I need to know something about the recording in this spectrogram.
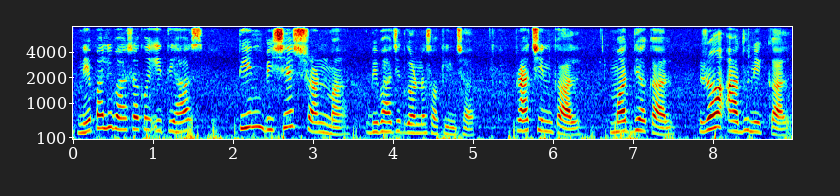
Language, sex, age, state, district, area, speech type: Nepali, female, 18-30, West Bengal, Darjeeling, rural, spontaneous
